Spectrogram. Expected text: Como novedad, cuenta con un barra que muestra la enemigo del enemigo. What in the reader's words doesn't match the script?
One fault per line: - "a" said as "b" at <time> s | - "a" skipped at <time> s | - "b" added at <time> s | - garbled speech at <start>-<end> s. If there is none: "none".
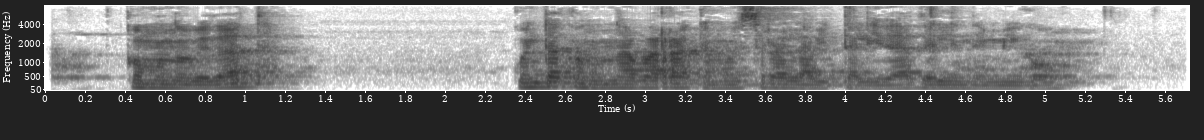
- "un" said as "una" at 2.7 s
- "enemigo" said as "vitalidad" at 3.8 s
